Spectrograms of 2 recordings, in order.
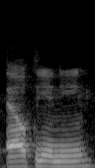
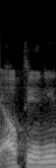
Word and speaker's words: alanine: for theine and another Eline El is a amino acid Eline oh okay alanine that's how you pronounce it alanine I've seen it on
